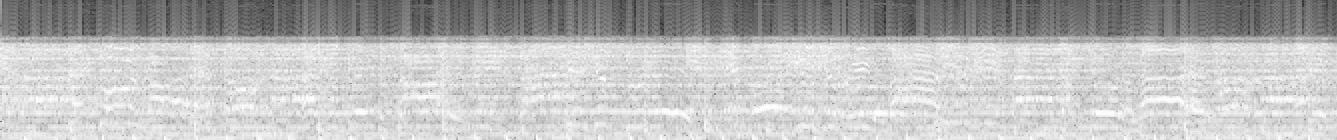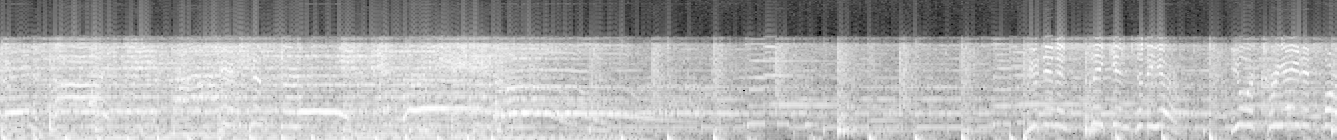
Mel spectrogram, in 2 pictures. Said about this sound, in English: Somebody scream! Do you realize?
